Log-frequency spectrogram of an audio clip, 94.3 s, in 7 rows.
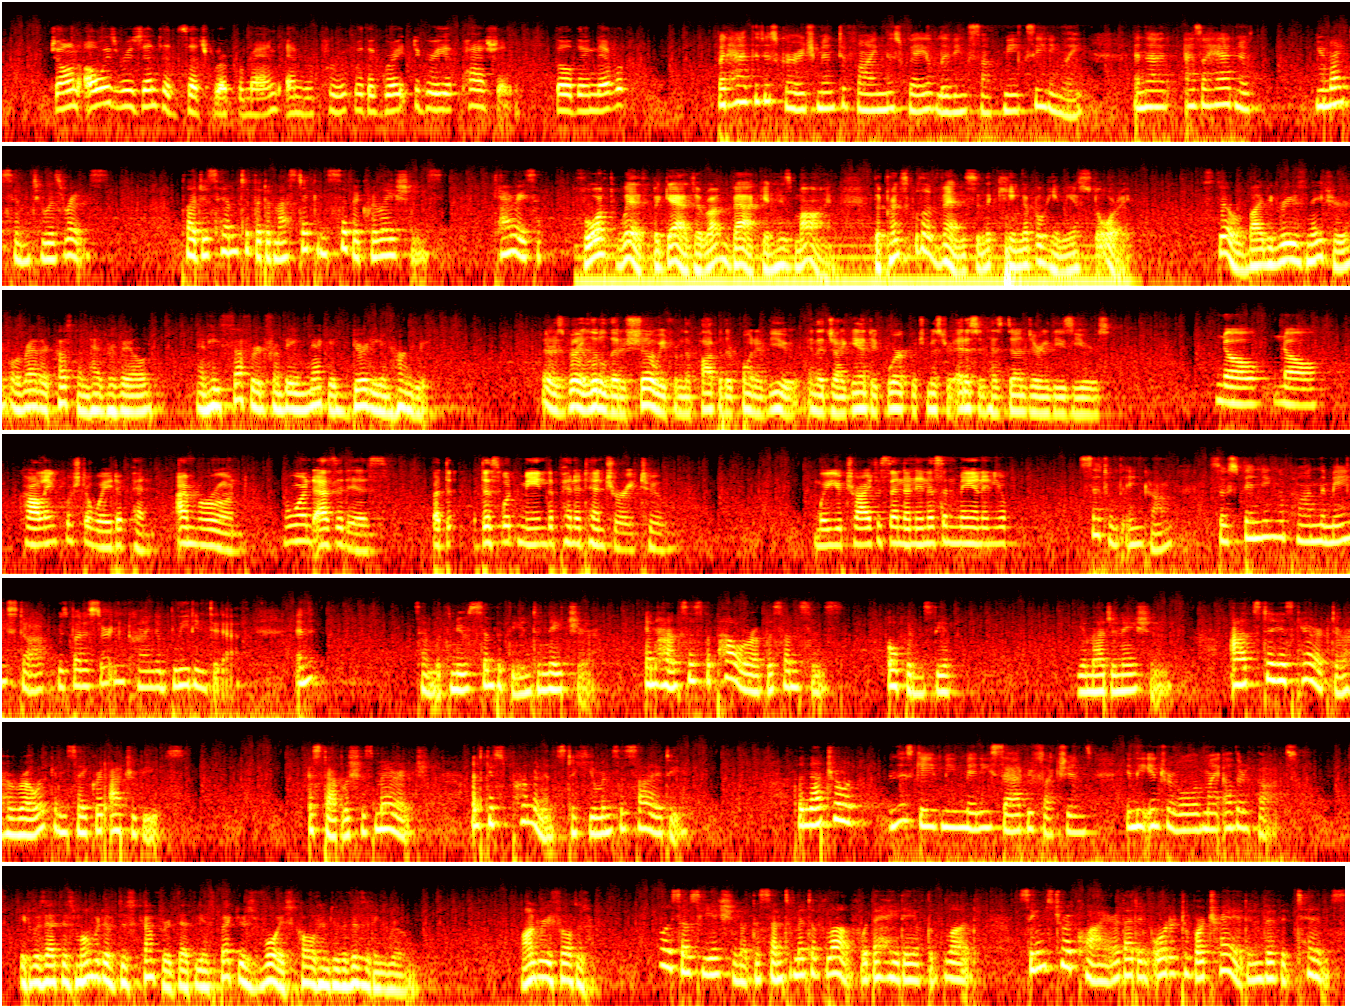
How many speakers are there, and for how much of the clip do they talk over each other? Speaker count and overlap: seven, no overlap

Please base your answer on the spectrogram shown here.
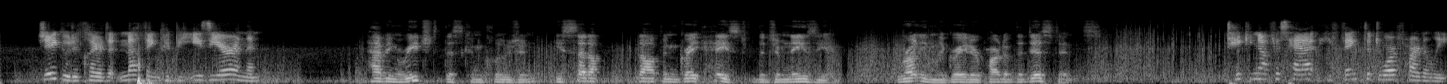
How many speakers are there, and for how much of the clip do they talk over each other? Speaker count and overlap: two, no overlap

